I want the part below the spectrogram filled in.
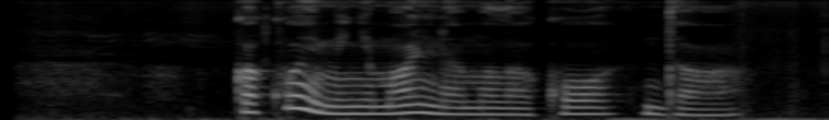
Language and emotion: Russian, sad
